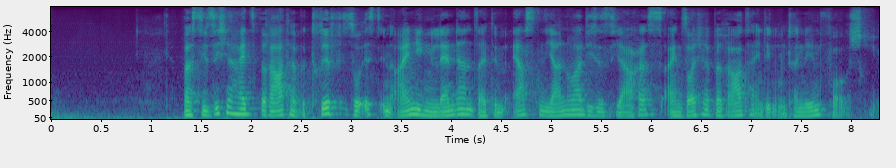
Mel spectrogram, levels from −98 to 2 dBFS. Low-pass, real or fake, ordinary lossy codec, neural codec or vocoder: none; fake; none; codec, 16 kHz, 2 kbps, X-Codec, WavLM features, trained on Multilingual LibriSpeech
